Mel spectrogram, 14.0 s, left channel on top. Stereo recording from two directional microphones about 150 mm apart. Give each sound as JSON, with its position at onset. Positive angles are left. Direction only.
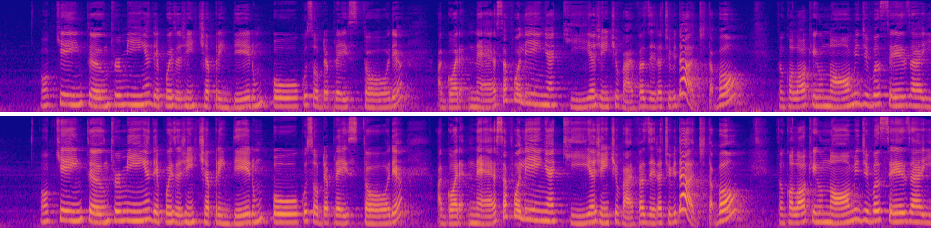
{"t": 0.6, "sound": "a woman's voice", "side_deg": -20}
